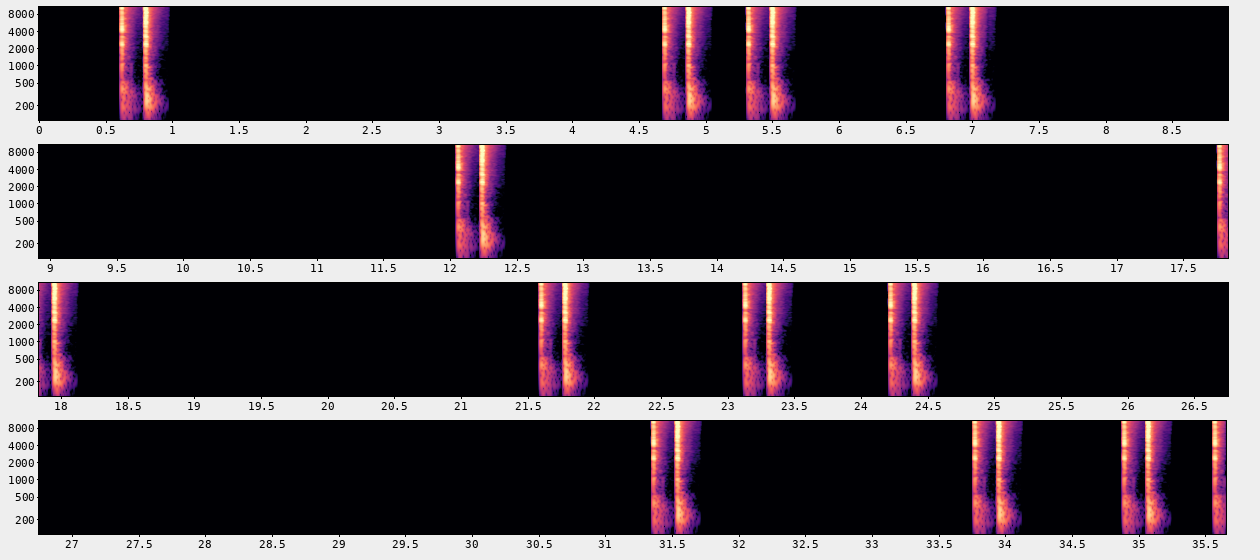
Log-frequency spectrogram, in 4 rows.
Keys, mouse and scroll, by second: 0.5 click, 4.6 click, 5.2 click, 6.8 click, 12.0 click, 21.5 click, 23.1 click, 24.2 click, 26.0-26.4 scroll up 1, 26.6-27.0 scroll down 1, 31.3 click, 33.7 click, 34.9 click, 35.5 click.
